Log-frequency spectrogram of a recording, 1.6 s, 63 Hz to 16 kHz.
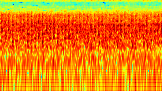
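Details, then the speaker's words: Isuzu Elf NLR 55 diesel after crankshaft-failure rebuild, cold morning start with oil pressure up; soft, even idle with steady low rumble, no knocks or ticks; healthy, calm engine. "nah ini untuk suaranya aman oli sudah naik suara nya udah anteng empuk"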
